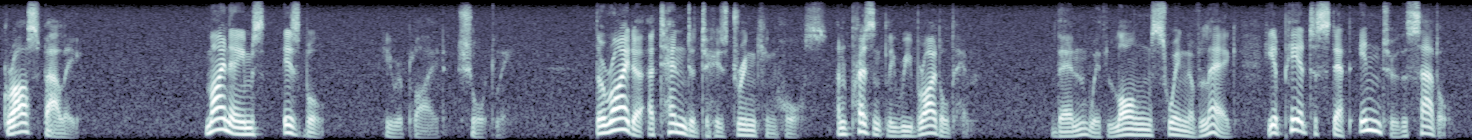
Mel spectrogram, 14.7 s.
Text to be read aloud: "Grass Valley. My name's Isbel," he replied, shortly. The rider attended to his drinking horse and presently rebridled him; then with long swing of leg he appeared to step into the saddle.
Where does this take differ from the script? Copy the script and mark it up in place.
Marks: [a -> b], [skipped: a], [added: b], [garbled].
"Grass Valley. My name's Isbel," he replied, shortly. The rider attended to his drinking horse and presently rebridled him; then with long swing of leg he appeared to step into the saddle.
